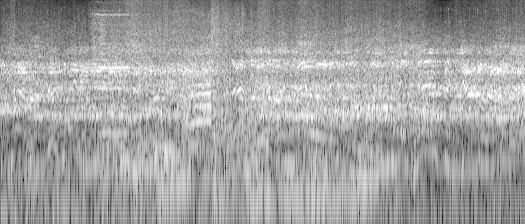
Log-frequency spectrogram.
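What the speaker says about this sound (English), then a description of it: "Today, I can hear it revving." A race car's engine revs hard with tires squealing and skidding in Need for Speed ProStreet, loud and continuous throughout, with a voice talking over it.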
